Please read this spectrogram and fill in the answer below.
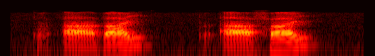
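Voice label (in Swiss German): "abai", Alsatian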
